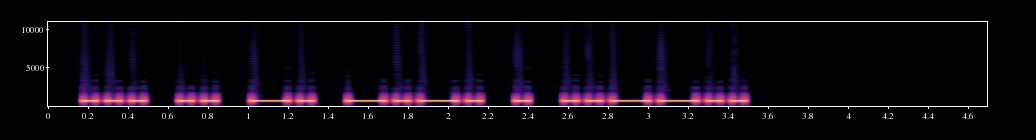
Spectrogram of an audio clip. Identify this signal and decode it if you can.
Morse code, heard as a keyed tone, about 20 wpm, 700 Hz. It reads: SINCE?
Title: Sentences from Top 700 Words 20wpm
